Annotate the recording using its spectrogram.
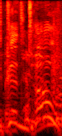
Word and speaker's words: Gadot: Yeah, nigga, it's Gadot.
